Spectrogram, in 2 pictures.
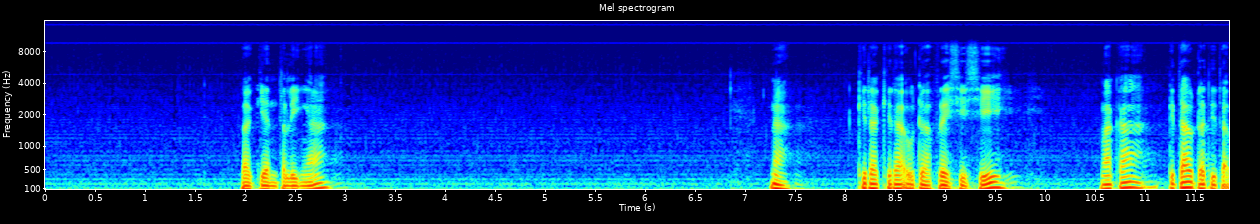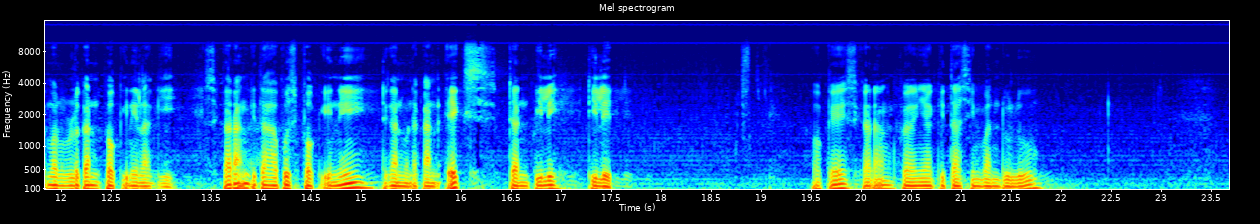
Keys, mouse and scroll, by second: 0.4 click, 5.1-5.6 scroll down 5, 5.6-6.4 scroll up 2, 6.4-8.1 scroll up 1, 17.8 x, 18.8-19.6 scroll up 4, 19.6 scroll down 2, 19.8-20.8 scroll up 1, 20.8-21.1 scroll down 2, 23.2-23.6 scroll up 1.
